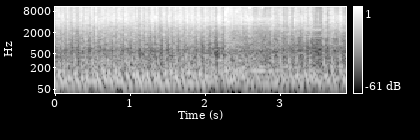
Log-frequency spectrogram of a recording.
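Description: Sniper fire in the robot strategy game Gladiabots, a dense, continuous barrage of loud, rapid shots and impacts packed tightly together throughout.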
